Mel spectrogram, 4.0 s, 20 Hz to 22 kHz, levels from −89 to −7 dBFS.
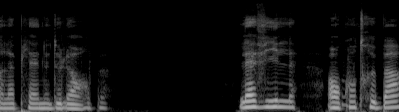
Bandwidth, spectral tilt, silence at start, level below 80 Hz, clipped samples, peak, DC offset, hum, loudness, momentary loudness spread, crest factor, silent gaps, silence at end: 15.5 kHz; -6 dB/octave; 0 s; -64 dBFS; under 0.1%; -22 dBFS; under 0.1%; none; -40 LUFS; 15 LU; 20 dB; 1.56-1.95 s, 2.02-2.20 s; 0 s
